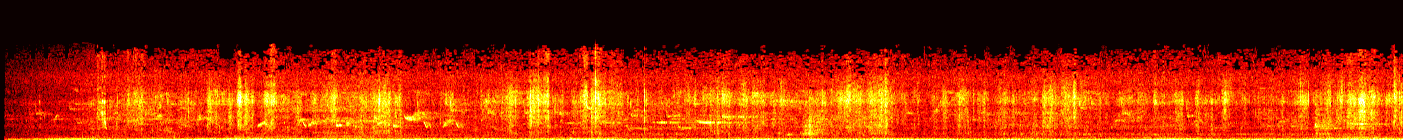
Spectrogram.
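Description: A steady low rumble throughout, with fabric rustling and light clicks as a cloth sleeve is handled and unwrapped from a fishing rod; a few faint bird chirps above.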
